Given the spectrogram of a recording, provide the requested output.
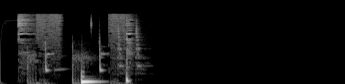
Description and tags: weird 1 loop166
Another loop at 166BPM, glitchy, minimal, weird, useless.
minimal, glitch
